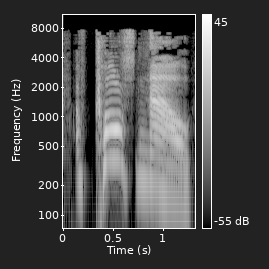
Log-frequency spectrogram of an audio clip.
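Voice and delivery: loud, slow angry snap. A narrator's reading. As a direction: bite it out furiously. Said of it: "said Harry angrily".

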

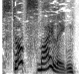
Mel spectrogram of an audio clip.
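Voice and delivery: high, slow, bossy command; ordering. A narrator's reading. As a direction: order him like a bossy sister. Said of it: "she ordered".

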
